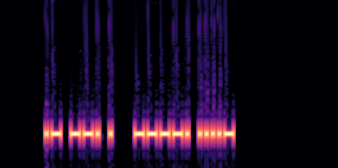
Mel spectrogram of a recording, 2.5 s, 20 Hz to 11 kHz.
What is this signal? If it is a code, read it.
Morse code, heard as a keyed tone, about 52 wpm, 700 Hz. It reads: AGE 94
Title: Practice QSO - Exchange 3 - More Info - 50wpm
